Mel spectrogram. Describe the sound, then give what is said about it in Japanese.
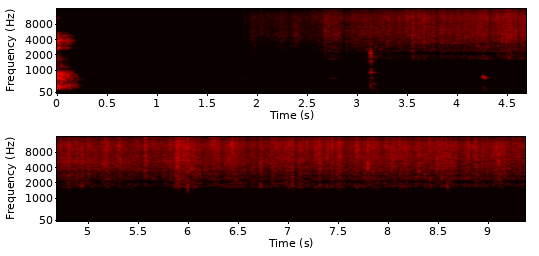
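Finely chopped onions sizzle in a frying pan as they cook down until caramelised. A sharp burst and a brief hush come first, then a steady, bright hiss builds and holds, with a few faint knocks from stirring and no voices. “玉ねぎをみじん切りにして、飴色になるまで炒めて、”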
